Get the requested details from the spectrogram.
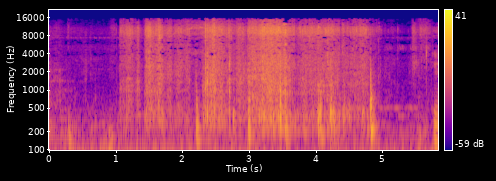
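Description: Hands rummage and rustle through things in a plastic compartment.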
